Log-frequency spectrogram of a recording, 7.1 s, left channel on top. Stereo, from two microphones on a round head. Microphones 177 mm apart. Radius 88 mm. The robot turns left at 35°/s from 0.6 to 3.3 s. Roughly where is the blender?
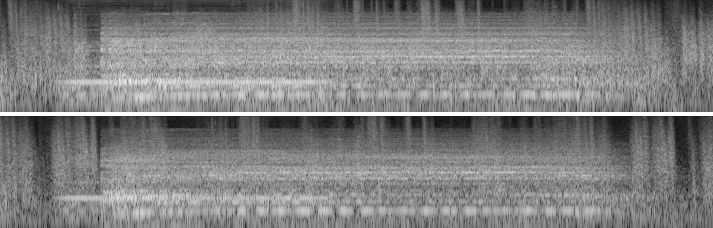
Behind left.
